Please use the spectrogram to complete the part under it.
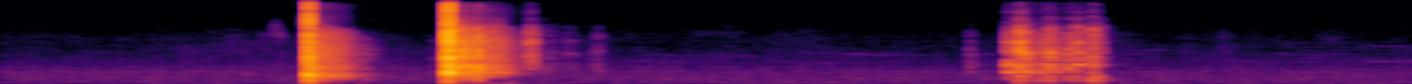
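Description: Plastic phone parts click and knock together.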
